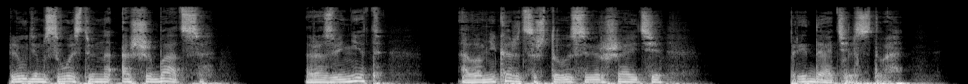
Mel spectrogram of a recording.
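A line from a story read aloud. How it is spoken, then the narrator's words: Quiet rustling whisper. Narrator (Russian): Негромко спросил, прямо-таки прошелестел Саша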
